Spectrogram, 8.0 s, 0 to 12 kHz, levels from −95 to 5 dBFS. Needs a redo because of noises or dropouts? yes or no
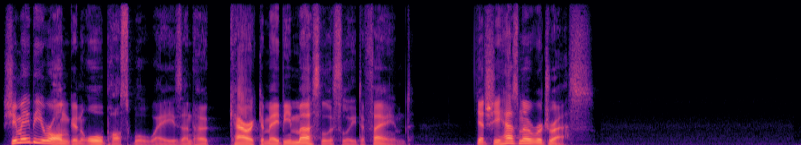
no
